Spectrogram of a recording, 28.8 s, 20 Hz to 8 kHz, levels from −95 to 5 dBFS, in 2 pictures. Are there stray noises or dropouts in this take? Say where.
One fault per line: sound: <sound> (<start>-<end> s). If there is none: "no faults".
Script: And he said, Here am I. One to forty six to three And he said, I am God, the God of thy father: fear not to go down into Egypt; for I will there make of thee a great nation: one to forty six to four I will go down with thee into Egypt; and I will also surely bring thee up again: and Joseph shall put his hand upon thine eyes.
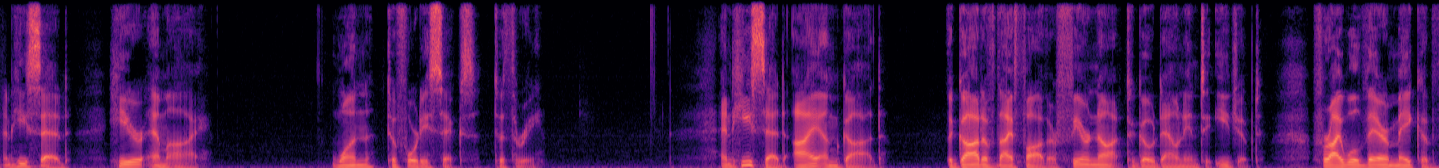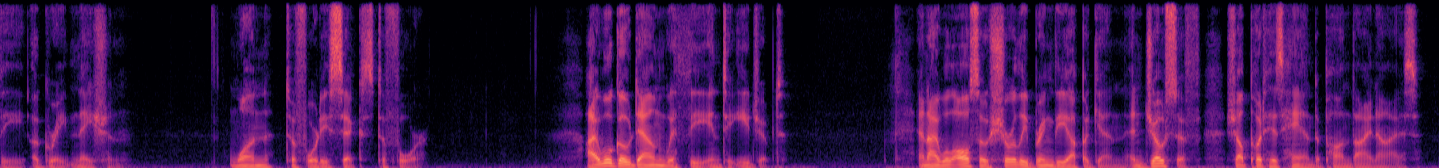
no faults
